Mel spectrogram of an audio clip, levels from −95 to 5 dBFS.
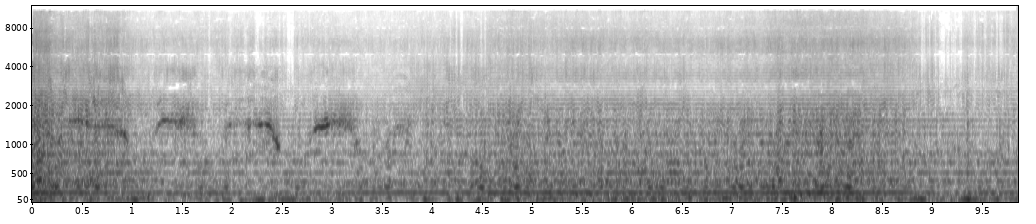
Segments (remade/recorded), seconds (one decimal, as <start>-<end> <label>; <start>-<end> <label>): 0.0-9.9 remade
